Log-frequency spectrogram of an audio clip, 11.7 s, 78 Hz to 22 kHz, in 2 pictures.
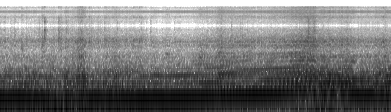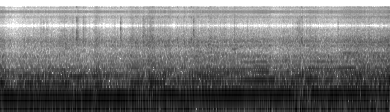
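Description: A 1400cc Mark 2 Astra rally car's four-cylinder engine running hard, heard from inside the cabin. Its note holds fairly steady, dips slightly in the middle and climbs again near the end.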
